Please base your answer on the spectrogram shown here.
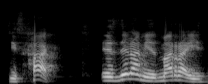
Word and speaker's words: Yitzhak: ¿Cómo se pronuncia Isaac en hebreo? Yishak.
